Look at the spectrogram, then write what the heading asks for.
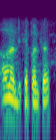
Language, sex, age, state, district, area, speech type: Telugu, male, 18-30, Telangana, Vikarabad, urban, conversation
